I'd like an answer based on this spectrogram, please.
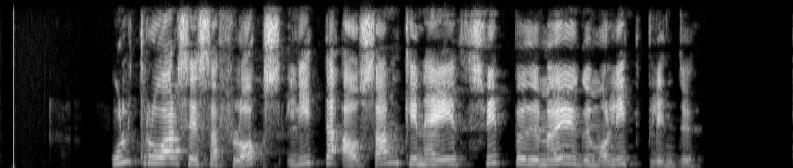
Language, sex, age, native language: Icelandic, female, 40-49, French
